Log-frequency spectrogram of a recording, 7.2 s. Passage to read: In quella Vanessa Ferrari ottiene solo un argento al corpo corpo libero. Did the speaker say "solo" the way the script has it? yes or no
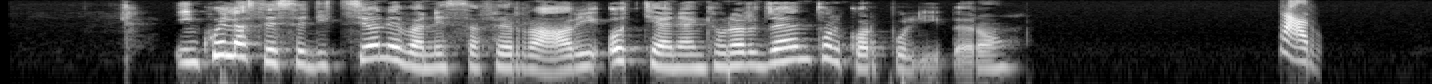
no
